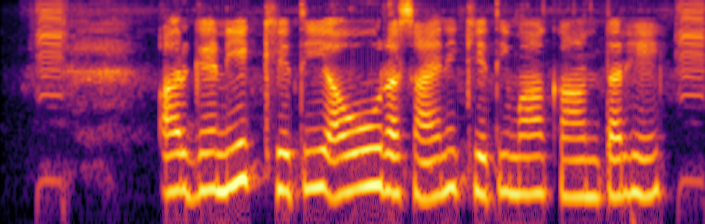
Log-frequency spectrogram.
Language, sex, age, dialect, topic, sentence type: Chhattisgarhi, female, 18-24, Eastern, agriculture, question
